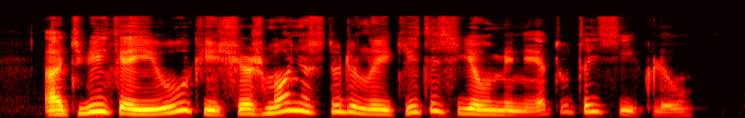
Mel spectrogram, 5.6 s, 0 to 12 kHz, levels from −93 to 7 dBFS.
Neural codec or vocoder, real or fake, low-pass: none; real; 7.2 kHz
